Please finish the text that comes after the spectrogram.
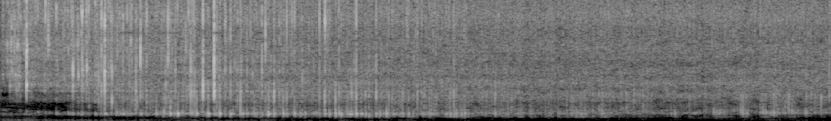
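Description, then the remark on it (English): Grape-flavored sparkling water pours steadily into a little pink cup, a continuous fizzing gush with bright crackling bubbles that stays strong for a couple of seconds, then settles into a softer hiss. “Then the pour, my favorite.”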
